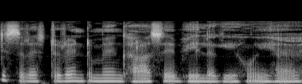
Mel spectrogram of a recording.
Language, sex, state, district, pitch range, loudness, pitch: Hindi, male, Jharkhand, Palamu, 135-150 Hz, -17 LUFS, 140 Hz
